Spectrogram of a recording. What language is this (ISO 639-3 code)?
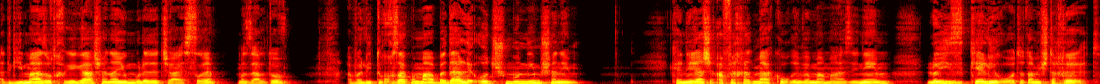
heb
